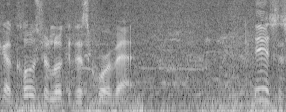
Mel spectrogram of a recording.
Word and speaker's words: Corvette: Corvette. The T is a stop T. The E is silent. Corvette. Corvette. Pronounces V with voice.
